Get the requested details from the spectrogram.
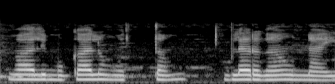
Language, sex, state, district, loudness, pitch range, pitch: Telugu, female, Telangana, Hyderabad, -15 LUFS, 215-230 Hz, 220 Hz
